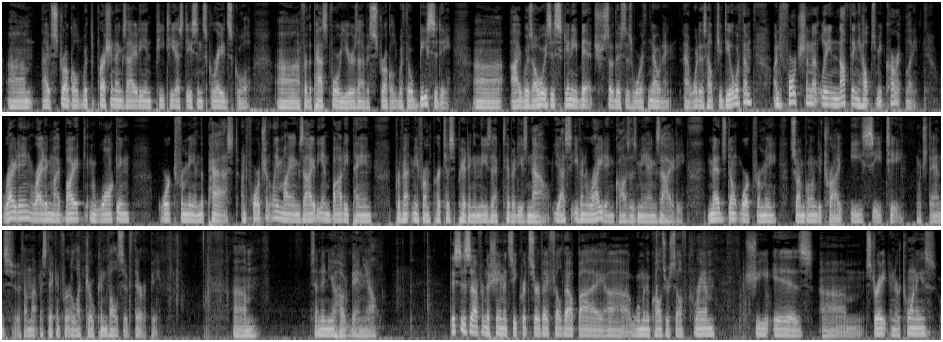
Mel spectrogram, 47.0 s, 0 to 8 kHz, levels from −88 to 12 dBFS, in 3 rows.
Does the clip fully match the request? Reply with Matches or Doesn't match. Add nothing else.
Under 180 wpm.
Matches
